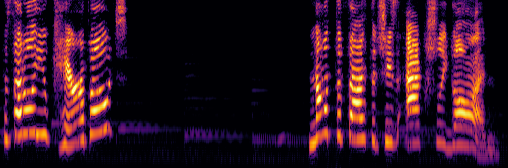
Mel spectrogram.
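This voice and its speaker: In a scripted dramatic scene, a woman plays a grieving sister at a funeral, her high voice blunt as she scolds her sibling with cutting disbelief. She sounds outraged, animated and a little fast, staying sharp and exasperated while faint music plays underneath.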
